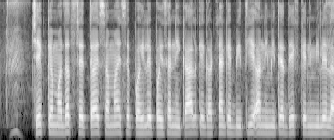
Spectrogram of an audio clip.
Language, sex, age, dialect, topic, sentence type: Bhojpuri, female, 51-55, Southern / Standard, banking, statement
